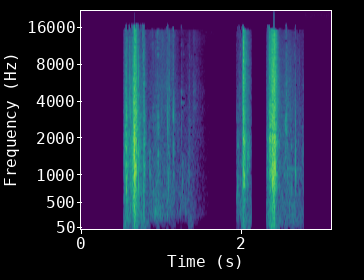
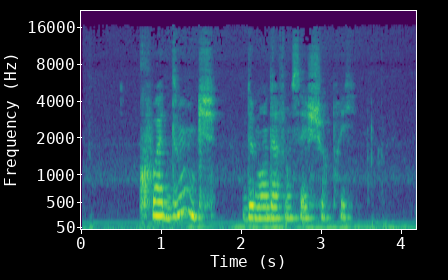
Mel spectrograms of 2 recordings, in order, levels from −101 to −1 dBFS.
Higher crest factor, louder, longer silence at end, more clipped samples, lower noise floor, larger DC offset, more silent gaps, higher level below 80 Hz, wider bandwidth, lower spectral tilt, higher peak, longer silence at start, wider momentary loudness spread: first, 26 dB vs 18 dB; about the same, -20 LUFS vs -18 LUFS; first, 0.65 s vs 0 s; neither; first, -61 dBFS vs -44 dBFS; neither; first, 1.67-1.94 s, 2.14-2.32 s vs none; second, -62 dBFS vs -36 dBFS; first, over 20 kHz vs 15.5 kHz; second, 1.5 dB/octave vs -5 dB/octave; about the same, 0 dBFS vs -2 dBFS; first, 0.55 s vs 0.05 s; second, 13 LU vs 16 LU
